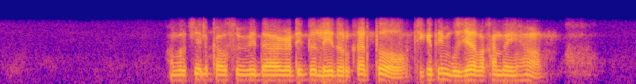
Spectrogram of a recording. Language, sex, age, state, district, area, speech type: Santali, male, 18-30, West Bengal, Bankura, rural, conversation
